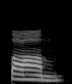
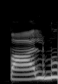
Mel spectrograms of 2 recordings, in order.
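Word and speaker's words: palm: एल भी लिखा है लेकिन हम इसे प्रोनाउंस क्या कर रहे हैं पाम तो पा और म के यूज करेंगे ठीक है हम इसे अगर हम पाल्म प्रो नाउंस करते तब हम इसमें एल लगाते लेकिन हम इसे क्या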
